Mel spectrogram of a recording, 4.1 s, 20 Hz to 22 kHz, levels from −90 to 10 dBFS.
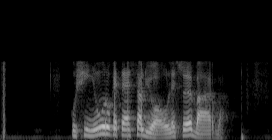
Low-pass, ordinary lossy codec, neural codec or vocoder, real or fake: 3.6 kHz; AAC, 32 kbps; none; real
